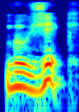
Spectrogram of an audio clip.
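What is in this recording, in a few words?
"mujik", British English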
